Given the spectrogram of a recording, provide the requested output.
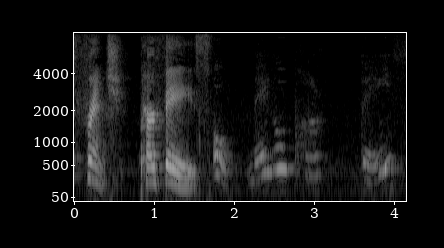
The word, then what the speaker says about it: parfaits: oh, mango parfaits. Yeah, it's pronounced parfaits. It's a French word.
